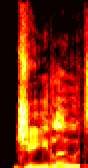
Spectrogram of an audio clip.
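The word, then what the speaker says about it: G-Loot: well right what was this one called the glute Clash oh gee loot is that how you pronounce it yes man there's a dash people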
